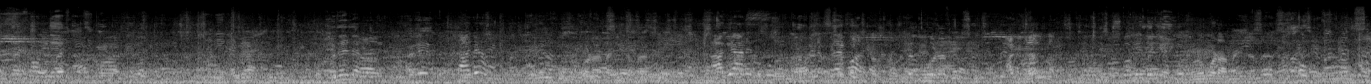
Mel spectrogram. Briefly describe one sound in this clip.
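An elderly man talks with animation, close by.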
